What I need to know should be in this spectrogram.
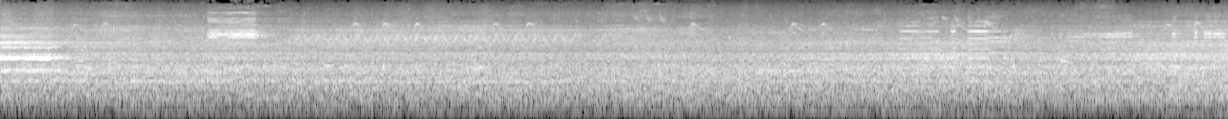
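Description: Distant city traffic hums steadily.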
